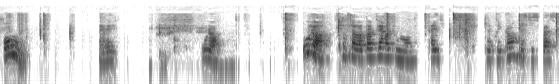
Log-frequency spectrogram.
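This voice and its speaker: A woman's voice: fairly high pitch, slow pace, long pauses, darkish tone. A woman doing a casual tarot reading, chatty and thinking aloud with many fillers and small laughs. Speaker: tarot reader. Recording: dull lo-fi recording, faint noise.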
